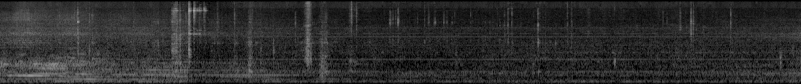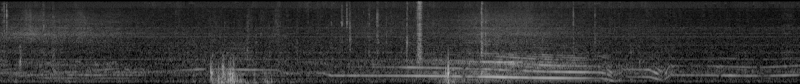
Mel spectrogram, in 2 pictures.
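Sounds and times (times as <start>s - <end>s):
small parts clicking and knocking: 1.6s - 8.7s, 9.8s - 14.6s.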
